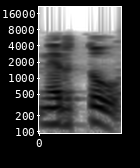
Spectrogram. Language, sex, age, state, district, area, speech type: Malayalam, male, 18-30, Kerala, Kannur, rural, read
